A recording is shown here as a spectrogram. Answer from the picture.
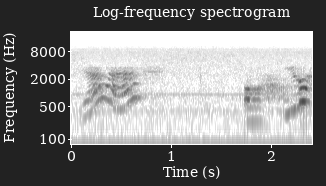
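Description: A short, faint vocal call, about half a second long, with a pitch that swoops up and down, then a second voice starting near the end.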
